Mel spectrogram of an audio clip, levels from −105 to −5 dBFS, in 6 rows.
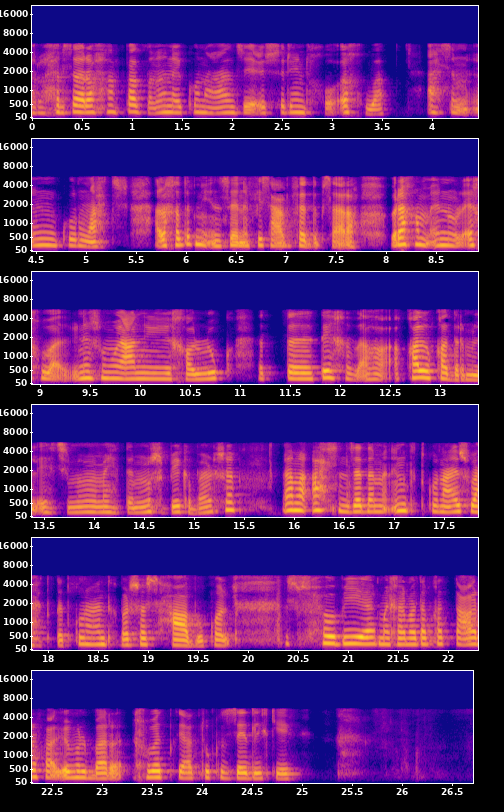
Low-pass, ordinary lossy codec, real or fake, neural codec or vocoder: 5.4 kHz; MP3, 48 kbps; real; none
